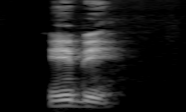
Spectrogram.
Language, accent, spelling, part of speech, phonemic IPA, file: French, France, Hébé, proper noun, /e.be/, LL-Q150 (fra)-Hébé.wav
- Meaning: Hebe, the goddess of youth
